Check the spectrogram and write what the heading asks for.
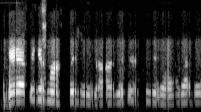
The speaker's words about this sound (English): It's choppy though. Damn it. Yeah, it's the signal. I'm over here in the boondocks.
